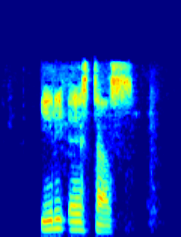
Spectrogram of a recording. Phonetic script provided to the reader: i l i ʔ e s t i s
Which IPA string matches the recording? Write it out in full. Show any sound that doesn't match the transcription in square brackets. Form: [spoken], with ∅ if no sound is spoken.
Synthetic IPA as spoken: i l i ʔ e s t [a] s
